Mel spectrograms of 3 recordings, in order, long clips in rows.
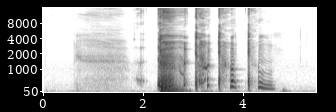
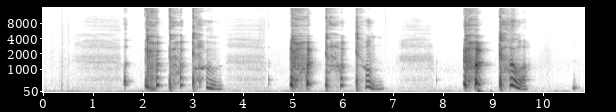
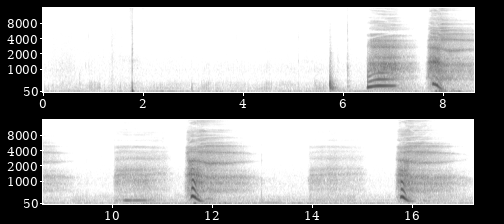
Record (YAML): cough_length: 5.5 s
cough_amplitude: 19446
cough_signal_mean_std_ratio: 0.31
three_cough_length: 10.8 s
three_cough_amplitude: 10984
three_cough_signal_mean_std_ratio: 0.34
exhalation_length: 17.2 s
exhalation_amplitude: 2111
exhalation_signal_mean_std_ratio: 0.34
survey_phase: beta (2021-08-13 to 2022-03-07)
age: 45-64
gender: Female
wearing_mask: 'No'
symptom_cough_any: true
symptom_new_continuous_cough: true
symptom_runny_or_blocked_nose: true
symptom_sore_throat: true
symptom_abdominal_pain: true
symptom_fatigue: true
symptom_headache: true
symptom_onset: 3 days
smoker_status: Ex-smoker
respiratory_condition_asthma: false
respiratory_condition_other: false
recruitment_source: REACT
submission_delay: 1 day
covid_test_result: Positive
covid_test_method: RT-qPCR
covid_ct_value: 28.0
covid_ct_gene: E gene
influenza_a_test_result: Negative
influenza_b_test_result: Negative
